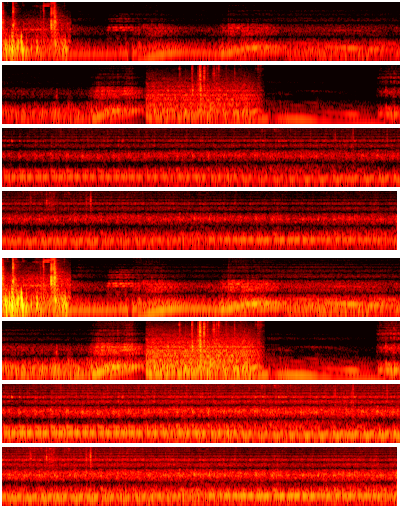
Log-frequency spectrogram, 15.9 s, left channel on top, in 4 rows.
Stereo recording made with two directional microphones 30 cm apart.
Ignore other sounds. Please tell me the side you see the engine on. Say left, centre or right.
right.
